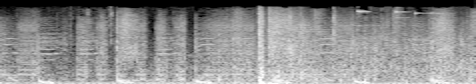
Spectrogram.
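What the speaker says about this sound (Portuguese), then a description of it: "Tá dando tiro aqui pra baixo aqui." Rapid gunfire crackles in GTA V Online, a fast series of sharp shots with one louder blast among them over a busy, noisy game background.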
